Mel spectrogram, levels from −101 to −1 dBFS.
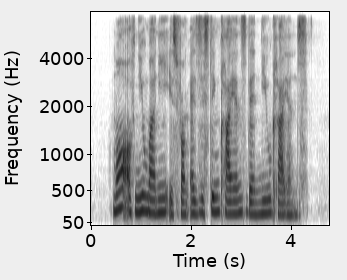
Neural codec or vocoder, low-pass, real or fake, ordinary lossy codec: vocoder, 22.05 kHz, 80 mel bands, HiFi-GAN; 7.2 kHz; fake; none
